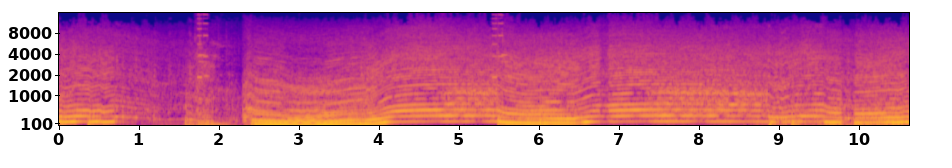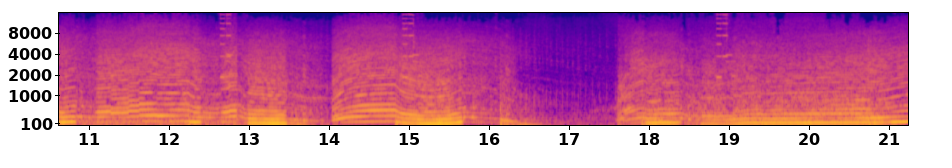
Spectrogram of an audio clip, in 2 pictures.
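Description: A motorbike engine revs up and down, rising and falling in pitch.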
